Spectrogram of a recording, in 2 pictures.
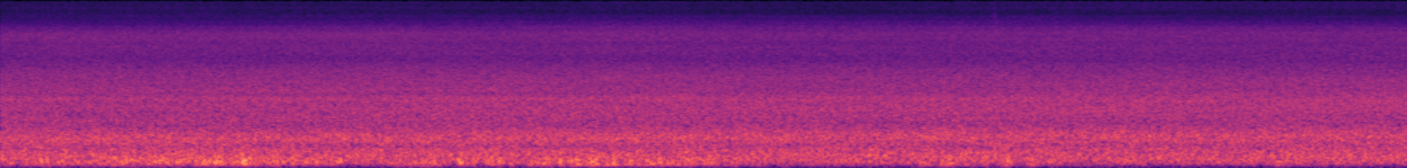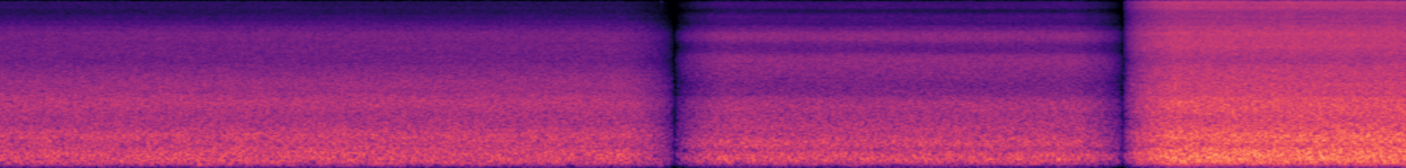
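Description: Floodwater rushing over a waterfall and weir, a steady noise of churning white water. It cuts out twice for a moment near the end, and the last few seconds, close to the falling water, are louder.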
